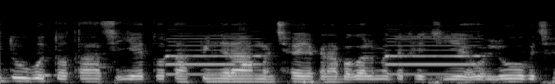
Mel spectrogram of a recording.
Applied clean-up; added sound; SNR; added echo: classical method WPE with log-MMSE.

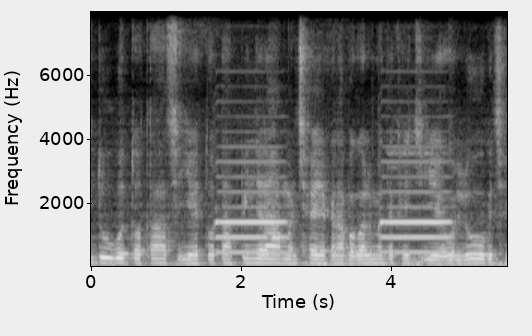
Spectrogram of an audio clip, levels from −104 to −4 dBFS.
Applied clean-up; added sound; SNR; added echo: none; Wind instrument, woodwind instrument; 3 dB; reverberation time 1.3 s.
